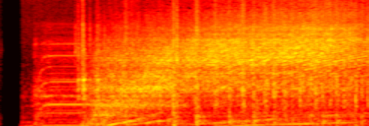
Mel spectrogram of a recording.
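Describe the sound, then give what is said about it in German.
A hyperloop capsule races through a vacuum tube with a loud, engine-like whine that climbs in pitch again and again in stepped surges, a steady roar filling all five seconds without voices. “Denn so klingt ein Hyperloop, eine Kapsel, die durch eine Vakuumröhre rast.”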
